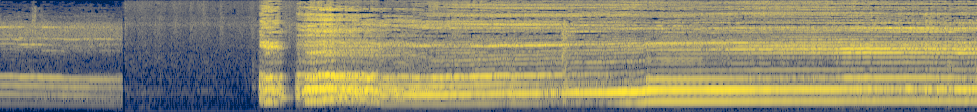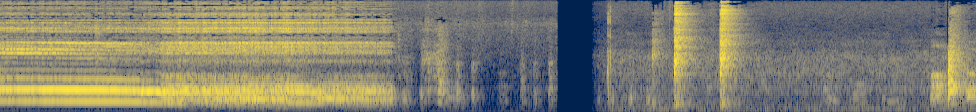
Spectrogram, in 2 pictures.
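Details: A Pelung rooster, a prize-winning champion bird, gives a long, drawn-out crow, rich and harmonic, holding steady for nearly ten seconds.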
